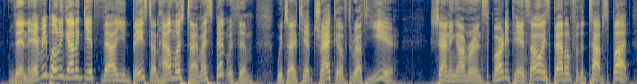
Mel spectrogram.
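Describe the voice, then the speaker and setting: A man's voice: sits high, a bit bright, dry recording. A man voicing a prim, studious young female unicorn pony with a precise, pedantic, dignified way of talking, in a fan fiction reading.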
